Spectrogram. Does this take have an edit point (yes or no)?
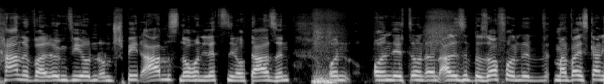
no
